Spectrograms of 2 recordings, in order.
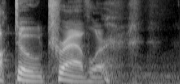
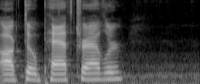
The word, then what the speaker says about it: Octopath Traveler: Octo Traveler. Or you said it wrong. Octopath Traveler.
